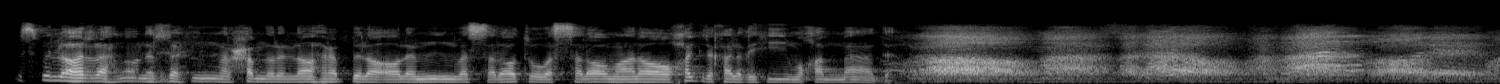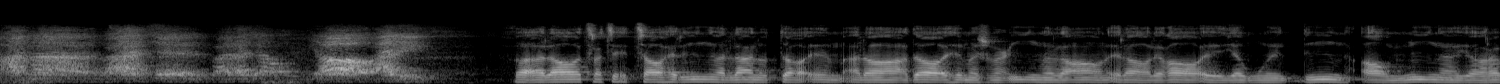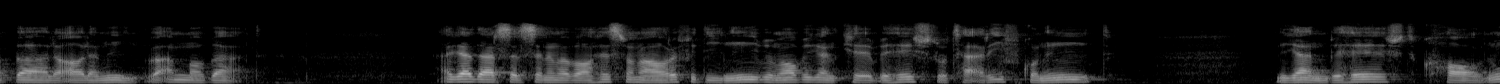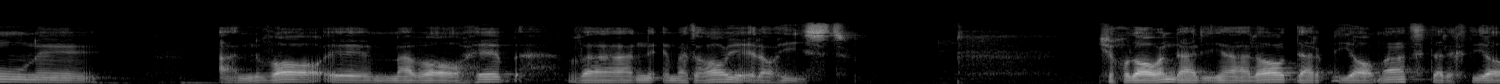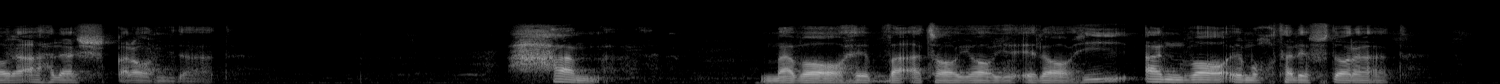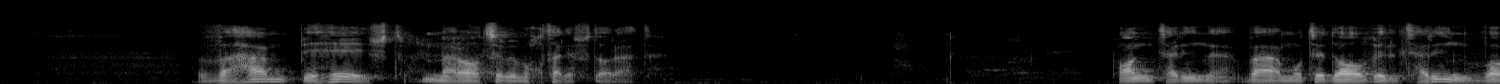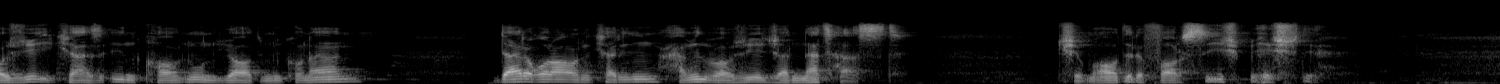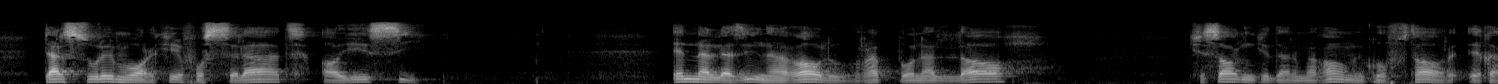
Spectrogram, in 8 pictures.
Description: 13 فروردین 97 - حسینیه حق شناس - سخنرانی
